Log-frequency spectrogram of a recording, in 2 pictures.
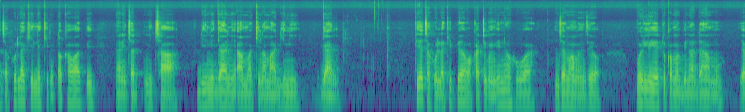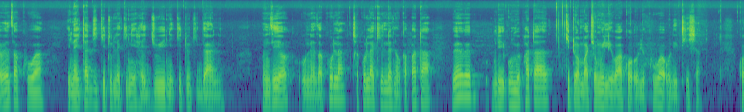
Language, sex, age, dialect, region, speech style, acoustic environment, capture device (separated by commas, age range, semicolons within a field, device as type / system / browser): Swahili, male, 25-34, Kenya - Nairobi Sheng-influenced, Kenya, relaxed, silence; construction, mobile / Linux / Chrome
